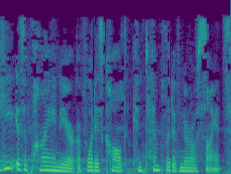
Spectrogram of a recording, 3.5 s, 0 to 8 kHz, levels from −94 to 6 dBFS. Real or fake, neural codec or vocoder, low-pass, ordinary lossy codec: fake; autoencoder, 48 kHz, 128 numbers a frame, DAC-VAE, trained on Japanese speech; 7.2 kHz; MP3, 32 kbps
